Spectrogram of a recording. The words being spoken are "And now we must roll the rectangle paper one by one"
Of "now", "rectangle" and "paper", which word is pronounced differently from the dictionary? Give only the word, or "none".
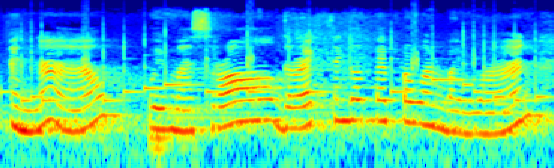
none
